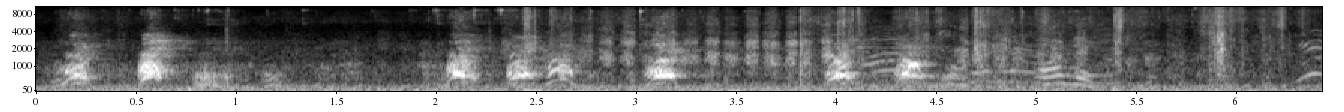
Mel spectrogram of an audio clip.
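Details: Dogs at a dog park barking in short, sharp bursts roughly every half second to a second, with yips and people talking in the background.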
